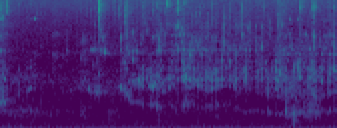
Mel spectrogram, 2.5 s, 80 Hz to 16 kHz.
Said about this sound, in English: Today we're drinking Reviva 2015 Cabernet Sauvignon. I'm going to pour myself a glass here.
